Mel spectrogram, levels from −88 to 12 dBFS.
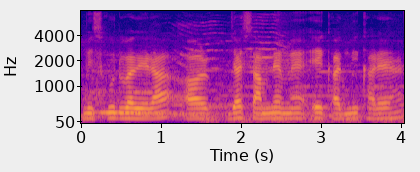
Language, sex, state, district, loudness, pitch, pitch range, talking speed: Hindi, male, Bihar, Katihar, -17 LUFS, 140 Hz, 135-145 Hz, 150 wpm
